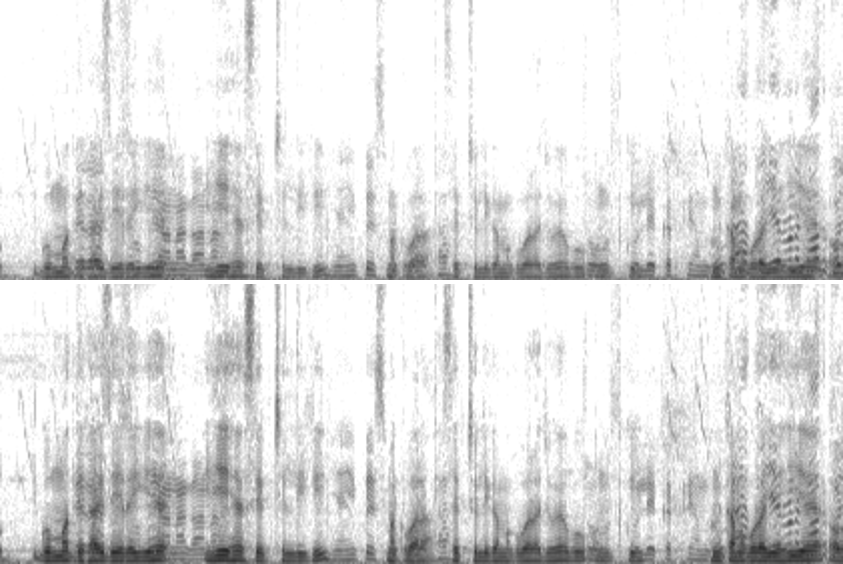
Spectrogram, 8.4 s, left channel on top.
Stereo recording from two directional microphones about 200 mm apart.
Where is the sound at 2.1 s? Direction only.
30° right (ahead or behind).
